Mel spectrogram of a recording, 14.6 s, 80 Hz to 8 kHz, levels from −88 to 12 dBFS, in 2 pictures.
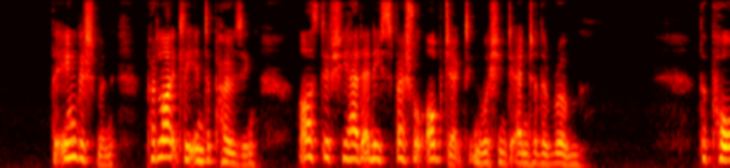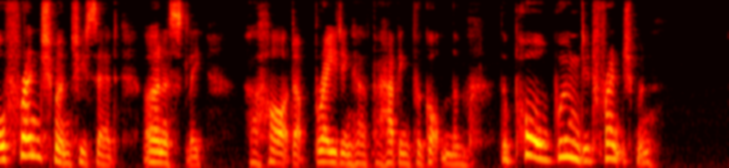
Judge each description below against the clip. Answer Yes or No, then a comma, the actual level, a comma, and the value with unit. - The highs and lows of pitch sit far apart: Yes, wide, 6.8 semitones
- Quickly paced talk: No, average, 145 wpm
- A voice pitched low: No, high, 215 Hz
